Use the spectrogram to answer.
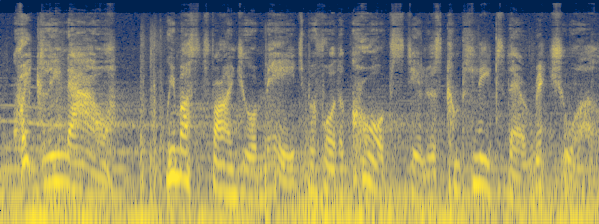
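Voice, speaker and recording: A put-on character voice plays over loud background music. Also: fairly slow pace. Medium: machinima. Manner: formal, measured.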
